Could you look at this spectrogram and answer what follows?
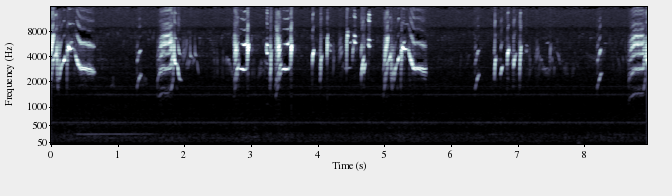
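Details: European goldfinches singing in cages for training pour out continuous twittering song, rising swept notes and rapid chirp series in repeated phrases with only brief pauses between them.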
